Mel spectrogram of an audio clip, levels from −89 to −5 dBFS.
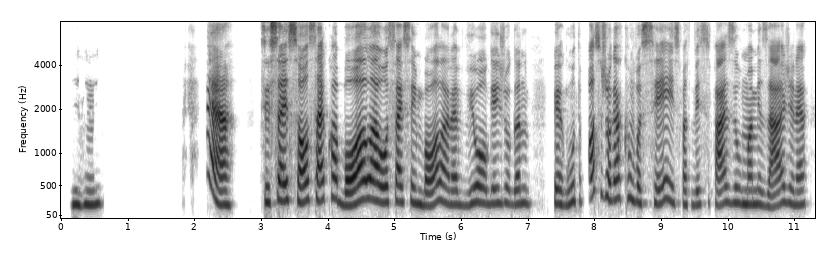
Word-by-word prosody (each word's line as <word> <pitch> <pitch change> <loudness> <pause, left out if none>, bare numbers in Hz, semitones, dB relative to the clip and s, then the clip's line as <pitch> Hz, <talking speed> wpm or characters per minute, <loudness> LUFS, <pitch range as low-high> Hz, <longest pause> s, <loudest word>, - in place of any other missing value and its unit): Uhum. 215 +1 -7 1.6
É. 210 0 +5 0.4
Se 245 -1 -4
sair 270 +1 +5
sol, 255 -1 +5
sai 270 -1 +6
com 325 - -7
a 310 - +3
bola 265 +7 +5
ou 245 0 +2
sai 250 0 +2
sem 245 -3 -4
bola, 210 +6 0
né? 215 -1 -4
Viu 210 +4 -7
alguém 230 -1 -4
jogando, 225 -1 -7 0.3
pergunta: 225 +5 -6
"Posso 335 +6 +1
jogar 300 -2 -1
com 315 0 -9
vocês?". 240 +1 -4
Pra 215 -2 -6
ver 205 0 -10
se 230 +2 -16
faz 230 +3 0
uma 220 -2 -4
amizade, 215 +2 -3
né? 210 +1 -5
230 Hz, 155 wpm, -19 LUFS, 215-260 Hz, 1.6 s, sai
